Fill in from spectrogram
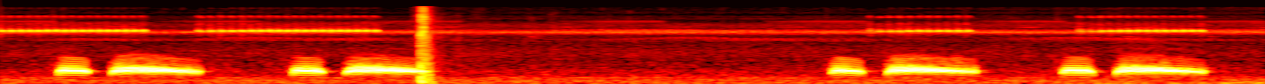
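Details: Trapping decoy spotted dove with a strong voice, giving two short-long coo pairs, a sharp click, a two-second gap, then two more pairs, against a faint high buzz.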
